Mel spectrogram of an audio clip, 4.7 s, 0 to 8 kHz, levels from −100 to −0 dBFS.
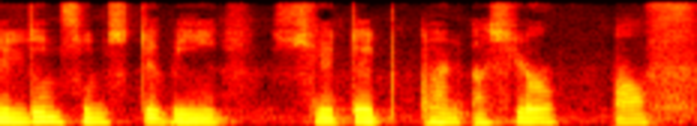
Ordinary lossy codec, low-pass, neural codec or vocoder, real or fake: none; 7.2 kHz; codec, 44.1 kHz, 2.6 kbps, DAC; fake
